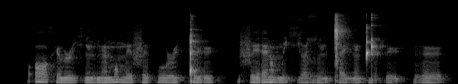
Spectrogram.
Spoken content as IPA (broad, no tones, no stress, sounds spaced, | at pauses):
ʔ ɔ x ɛ ɳ ɭ y ç ẽ ɡ ɛ̃ m ɔ m e f e p u ɹ y ǃ y ɾ y | f e ɾ ɛ ɾ ɔ̃ m e ç ə ɮ ĩ ǀ ɛ j ɾ ẽ t ɖ ə p y | ð ø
